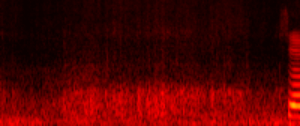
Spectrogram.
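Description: Steady low rushing noise of skiing down a groomed run: wind on the microphone and skis sliding over packed snow.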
